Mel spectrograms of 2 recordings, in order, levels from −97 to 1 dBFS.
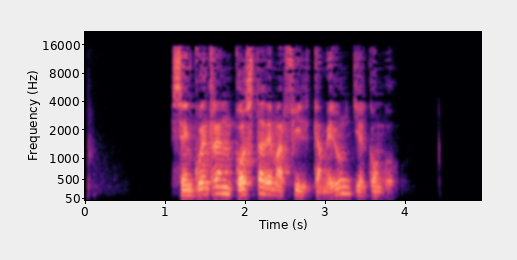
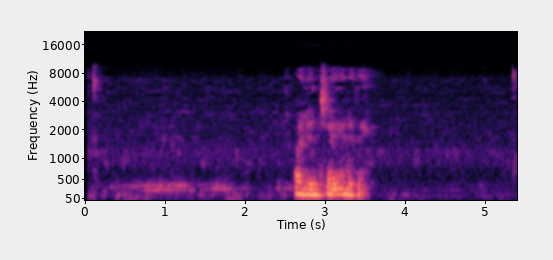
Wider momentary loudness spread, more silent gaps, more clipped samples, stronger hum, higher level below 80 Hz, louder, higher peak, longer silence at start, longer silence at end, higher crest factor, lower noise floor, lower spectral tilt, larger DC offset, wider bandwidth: second, 12 LU vs 27 LU; neither; neither; neither; about the same, -58 dBFS vs -58 dBFS; first, -16 LUFS vs -23 LUFS; first, -2 dBFS vs -8 dBFS; first, 1.1 s vs 0.1 s; first, 1.1 s vs 0.05 s; about the same, 18 dB vs 20 dB; about the same, -63 dBFS vs -62 dBFS; second, -3 dB/octave vs -7 dB/octave; neither; first, 16 kHz vs 9.6 kHz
